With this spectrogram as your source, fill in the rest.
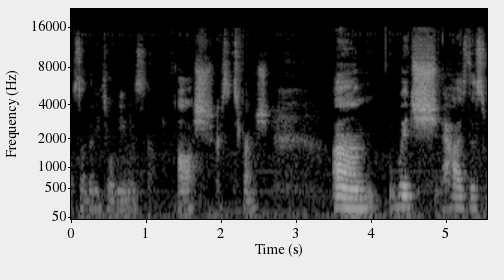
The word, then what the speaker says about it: Arches: cold press which also a lot of people pronounce arches that's how I pronounced it to you until somebody told me it was Ash scrunch um which has this washi tape border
